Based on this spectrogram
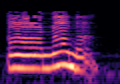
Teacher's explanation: two counts on hamza alif, and then because it's a long sound, after that we are going to emphasize the meem with the voice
